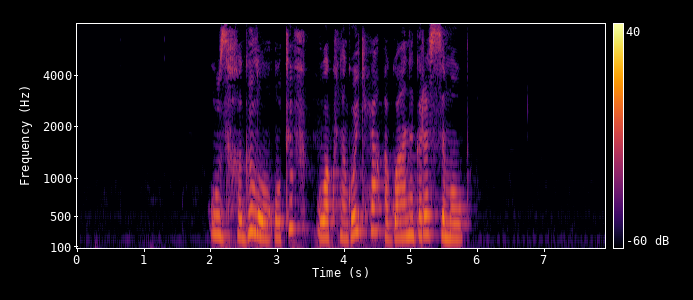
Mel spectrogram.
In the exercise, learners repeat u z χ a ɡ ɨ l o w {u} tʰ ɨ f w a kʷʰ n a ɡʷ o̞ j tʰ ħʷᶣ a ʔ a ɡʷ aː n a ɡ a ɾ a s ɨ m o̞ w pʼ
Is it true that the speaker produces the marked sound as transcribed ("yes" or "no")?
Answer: yes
